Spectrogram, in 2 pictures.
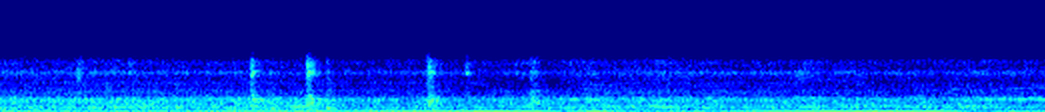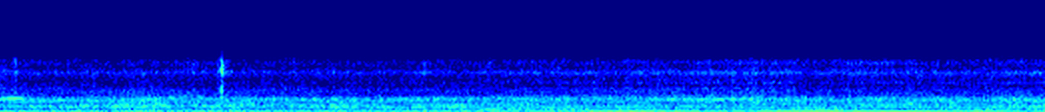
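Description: Race car engine heard from the onboard camera, its pitch rising under acceleration, dipping and recovering about three seconds in and dropping again about five seconds in with gear changes, then climbing steadily. Wind and road noise run underneath, with a few sharp knocks.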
